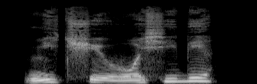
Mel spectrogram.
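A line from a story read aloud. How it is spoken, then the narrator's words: Drawl. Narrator (Russian): протянул он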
